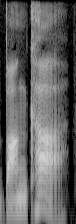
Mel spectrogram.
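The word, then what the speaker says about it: 艋舺: They noticed that the Taiwanese pronunciation Bangka sounded an awful lot like the Japanese word Manka, which means 10,000 years of prosperity.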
